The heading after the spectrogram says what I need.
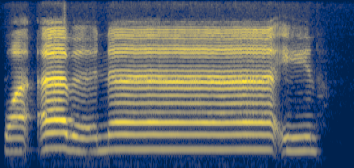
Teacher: یہاں پر با جو ہے یہ حروف قلقلہ میں سے آ رہا ہے، تو اس کو ہم نے ہلا کر ادا کیا، اور نون کے بعد الف کے اوپر بڑی مد ہے، تو بڑی مد کو کھینچ کر ادا کرنا ہوتا ہے، اور اس کو کھنچاؤ کا جو ٹائم پیریڈ ہے وہ 3 الف کی مقدار ہوتا ہے، ٹھیک ہے۔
